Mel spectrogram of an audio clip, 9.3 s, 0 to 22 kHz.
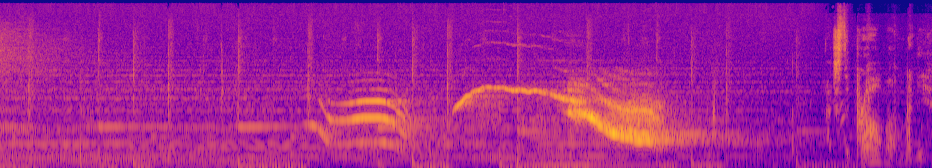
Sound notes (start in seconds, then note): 4.5 elk lure sounding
